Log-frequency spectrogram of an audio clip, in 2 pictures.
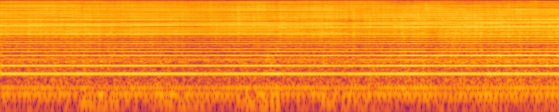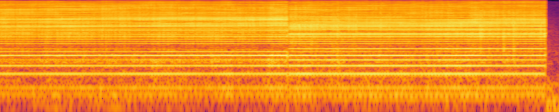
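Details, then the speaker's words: AC TIG welding with straight argon, in a video about welding copper pipe: a steady harsh buzzing arc with a coarse low pulse about three per second. The AC frequency is set too low and needs turning way up. "so obviously I got to turn my freak number way up cuz way that that is what's causing me some grief see how fast that is"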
